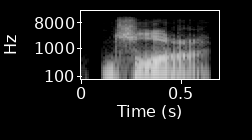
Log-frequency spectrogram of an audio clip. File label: "jeer", American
